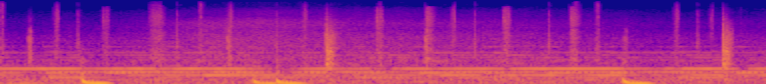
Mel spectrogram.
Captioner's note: upbeat music; waves crashing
